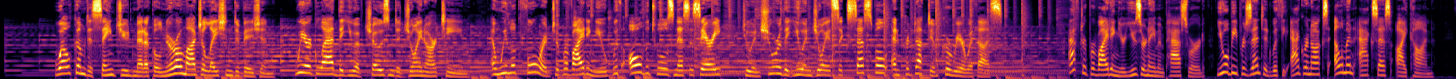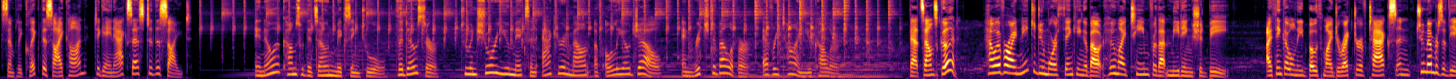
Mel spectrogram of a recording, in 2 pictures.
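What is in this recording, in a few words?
narration, female voice talent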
